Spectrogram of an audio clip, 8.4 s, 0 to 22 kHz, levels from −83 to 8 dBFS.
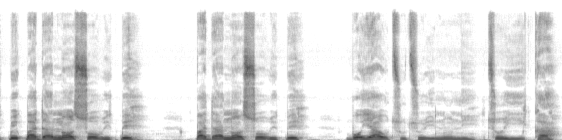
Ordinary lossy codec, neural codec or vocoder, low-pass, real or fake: none; vocoder, 48 kHz, 128 mel bands, Vocos; none; fake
